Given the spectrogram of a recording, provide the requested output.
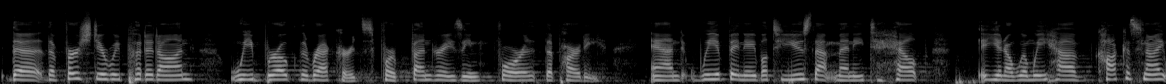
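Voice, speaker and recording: A woman's voice: mid-range voice, steady tone, measured pace, clean tone. A woman giving proud, conversational remarks at a party event. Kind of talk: public remarks. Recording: long reverb in a hall.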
